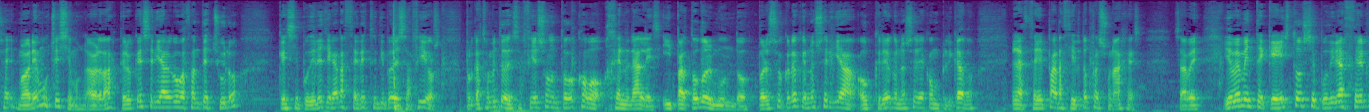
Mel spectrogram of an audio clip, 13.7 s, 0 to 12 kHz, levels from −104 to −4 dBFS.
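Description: Nothing technical stands out here, so there's no fault to point to anywhere in the audio.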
